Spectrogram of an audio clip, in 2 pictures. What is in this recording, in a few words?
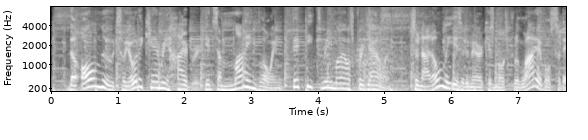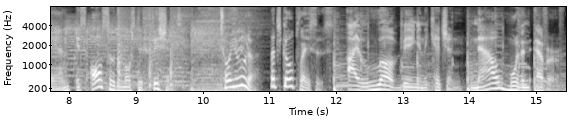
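Commercial, Australian English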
